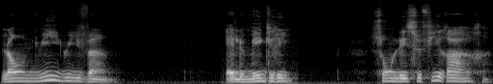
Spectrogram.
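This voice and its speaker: Woman narrator, storytelling, gentle, expressive, unhurried. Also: deep voice. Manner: gentle, expressive, addresses the listener. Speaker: audiobook reader.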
